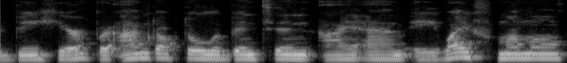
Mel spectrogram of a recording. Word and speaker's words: Olabintan: Olabintan. Am I saying it right, Doc? Olabintan, that works. I take it. Olabintan.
